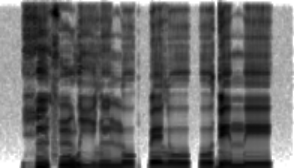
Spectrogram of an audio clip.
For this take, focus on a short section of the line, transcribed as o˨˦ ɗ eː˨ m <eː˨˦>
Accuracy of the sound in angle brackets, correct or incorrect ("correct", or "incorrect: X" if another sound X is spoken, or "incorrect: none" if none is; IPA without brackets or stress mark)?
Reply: incorrect: eː˨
